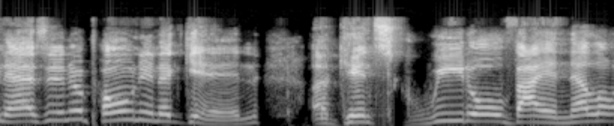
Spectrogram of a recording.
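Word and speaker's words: Guido Vianello: an opponent again against squido vianello I believe is how you say his name a top-ranked Prospect you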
